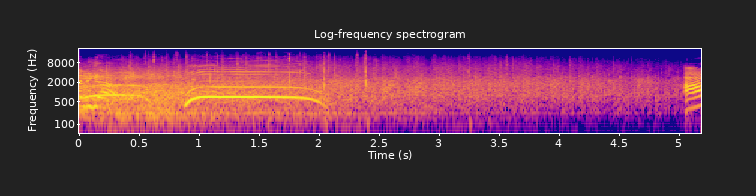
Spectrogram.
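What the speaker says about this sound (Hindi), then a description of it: "एक बार हमारे झिंगुर दादा के लिए जोरदार तालियां।" Studio audience on a Hindi TV comedy game show breaking into a short burst of applause under a sweeping musical sound effect, then fading quickly into quieter room noise.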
